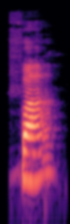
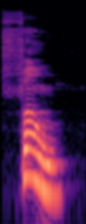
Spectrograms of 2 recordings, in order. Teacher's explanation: the difference of an open sound versus the nasal sound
